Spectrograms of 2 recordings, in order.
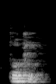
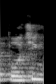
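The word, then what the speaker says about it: poaching: पोकिंग कई लोग पोचिंग भी बोलते हैं लेकिन पोकिंग इज a good is the right pronunciation.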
